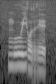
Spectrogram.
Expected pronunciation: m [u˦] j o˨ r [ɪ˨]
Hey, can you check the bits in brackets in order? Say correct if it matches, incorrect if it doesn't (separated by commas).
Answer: incorrect, correct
